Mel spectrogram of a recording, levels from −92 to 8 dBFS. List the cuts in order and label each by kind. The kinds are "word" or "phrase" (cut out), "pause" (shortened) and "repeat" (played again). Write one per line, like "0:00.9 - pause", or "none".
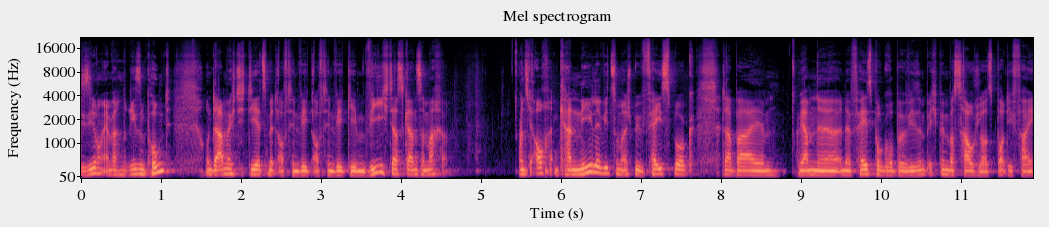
0:02.9 - repeat
0:05.6 - phrase
0:08.0 - phrase
0:08.8 - pause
